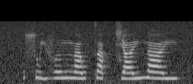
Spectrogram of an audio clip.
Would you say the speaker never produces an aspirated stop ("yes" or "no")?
yes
